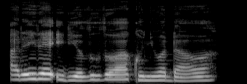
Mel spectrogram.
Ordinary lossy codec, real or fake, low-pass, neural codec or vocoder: none; real; none; none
